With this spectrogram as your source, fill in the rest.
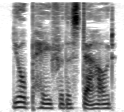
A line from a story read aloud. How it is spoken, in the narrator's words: spoke up in a quavering voice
